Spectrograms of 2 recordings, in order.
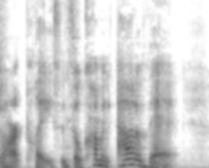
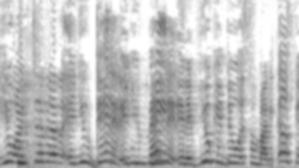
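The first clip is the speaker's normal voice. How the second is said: put-on scream, higher; 10 semitones higher than usual. Retelling screaming at herself in the mirror: retelling screaming at herself. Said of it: "I'm screaming to myself in the mirror".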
